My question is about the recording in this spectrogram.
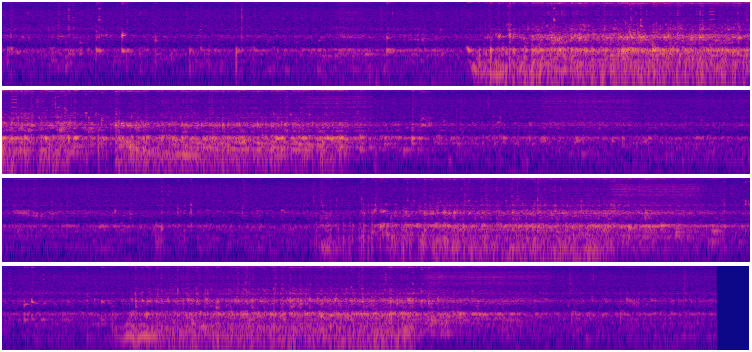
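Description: Underwater audio of a scuba diver breathing through a regulator: three long rumbling, gurgling bursts of exhaled bubbles, about five seconds in, past the middle, and near the end, over a steady underwater hum.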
